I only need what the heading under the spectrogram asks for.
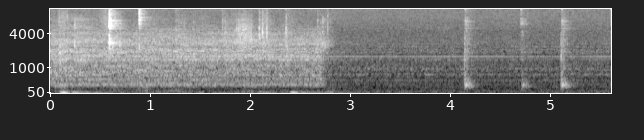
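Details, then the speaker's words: RCI 2995DX CB radio on dummy load in FM, no transmit after RF from another transmitter entered the antenna jack; static hiss, keying the mic does nothing, then relay clicks as the transmit switching transistor's collector-emitter is shorted, suggesting a faulty transmit switching transistor stage. "so you can probably hear some static right there and of course press the microphone and it doesn't do anything"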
